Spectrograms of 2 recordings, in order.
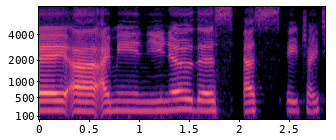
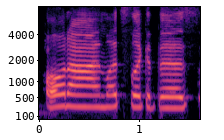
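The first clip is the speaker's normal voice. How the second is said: ordinary delivery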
